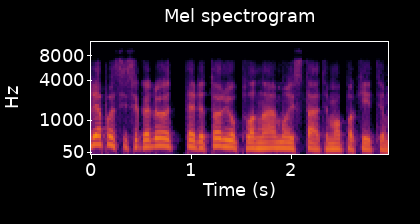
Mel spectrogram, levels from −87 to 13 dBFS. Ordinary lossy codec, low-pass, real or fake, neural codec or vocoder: Opus, 32 kbps; 7.2 kHz; fake; codec, 16 kHz, about 1 kbps, DyCAST, with the encoder's durations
